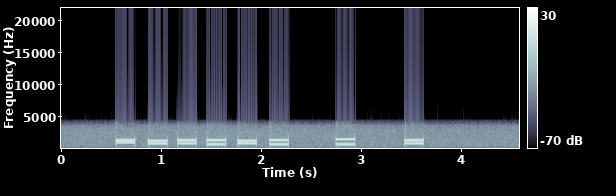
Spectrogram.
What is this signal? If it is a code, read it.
DTMF, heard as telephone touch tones, dialled by hand, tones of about 190 ms, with hum. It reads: 048272 3 8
